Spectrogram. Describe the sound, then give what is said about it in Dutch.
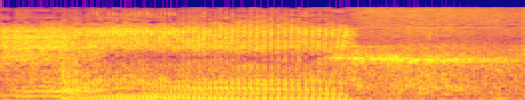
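A loud snoring sound effect used as a jingle: a rumbling, buzzy inhaled snore that breaks into a thin, high whistling exhale, with no talking. “Dat was de snurk. Dat was een snurkjingle”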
